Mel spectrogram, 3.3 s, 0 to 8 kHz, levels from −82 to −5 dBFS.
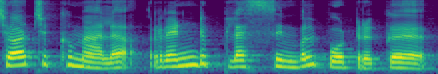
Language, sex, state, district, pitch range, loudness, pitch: Tamil, female, Tamil Nadu, Nilgiris, 185-265 Hz, -16 LUFS, 215 Hz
